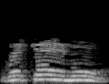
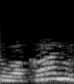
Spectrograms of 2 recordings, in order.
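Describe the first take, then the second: First: "وكانوا" with a clear kaf; correct reading. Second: "وقالوا" with qaf instead of kaf; mock the misread qaf; wrong reading. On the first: Shown as a demonstration. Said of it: "مكتوبة إيه". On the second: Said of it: "وده خطأ".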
